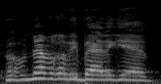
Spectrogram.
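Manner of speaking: put-on high, soft, rushed child's promise; contrite little daughter. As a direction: imitate a tearful kid promising fast. Imitating sorry crying daughter.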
